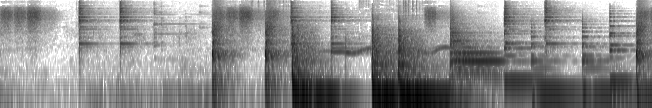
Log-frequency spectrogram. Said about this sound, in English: You hear that? That's spooky. Someone banging on a glass.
